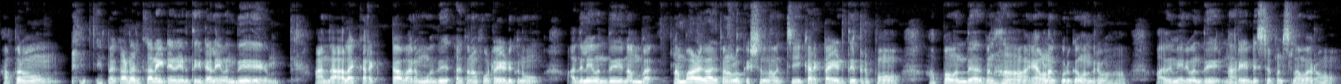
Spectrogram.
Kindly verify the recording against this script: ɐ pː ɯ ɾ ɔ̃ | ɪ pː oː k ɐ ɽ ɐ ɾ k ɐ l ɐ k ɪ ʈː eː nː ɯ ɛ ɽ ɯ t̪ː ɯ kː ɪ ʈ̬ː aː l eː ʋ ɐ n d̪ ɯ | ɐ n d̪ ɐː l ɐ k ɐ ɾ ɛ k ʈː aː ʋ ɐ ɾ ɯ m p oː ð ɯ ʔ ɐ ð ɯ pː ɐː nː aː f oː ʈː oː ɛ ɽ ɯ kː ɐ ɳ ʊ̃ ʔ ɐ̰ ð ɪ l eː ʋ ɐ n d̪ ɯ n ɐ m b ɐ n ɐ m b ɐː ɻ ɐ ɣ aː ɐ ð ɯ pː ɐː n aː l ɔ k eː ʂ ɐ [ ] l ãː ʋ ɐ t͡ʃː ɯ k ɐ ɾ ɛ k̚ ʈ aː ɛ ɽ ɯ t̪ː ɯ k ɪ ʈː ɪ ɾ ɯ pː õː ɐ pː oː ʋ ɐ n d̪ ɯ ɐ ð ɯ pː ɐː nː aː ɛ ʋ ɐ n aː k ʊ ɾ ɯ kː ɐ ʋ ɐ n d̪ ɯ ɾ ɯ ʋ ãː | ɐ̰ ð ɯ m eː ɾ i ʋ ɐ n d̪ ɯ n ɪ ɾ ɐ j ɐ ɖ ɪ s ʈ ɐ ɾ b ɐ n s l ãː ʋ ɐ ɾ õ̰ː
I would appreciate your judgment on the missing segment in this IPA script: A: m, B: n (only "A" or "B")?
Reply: B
